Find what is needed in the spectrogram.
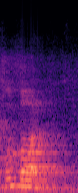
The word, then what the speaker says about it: fútbol: We went out to play like real soccer, fútbol, with an accent on the U.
